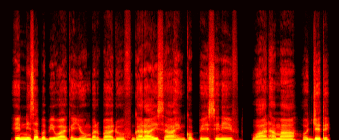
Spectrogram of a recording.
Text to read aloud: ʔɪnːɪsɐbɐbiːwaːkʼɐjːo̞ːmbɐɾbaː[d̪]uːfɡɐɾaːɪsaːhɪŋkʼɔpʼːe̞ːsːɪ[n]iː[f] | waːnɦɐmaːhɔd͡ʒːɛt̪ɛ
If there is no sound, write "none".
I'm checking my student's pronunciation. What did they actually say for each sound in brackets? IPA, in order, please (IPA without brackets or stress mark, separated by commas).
d̪, n, f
